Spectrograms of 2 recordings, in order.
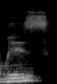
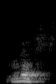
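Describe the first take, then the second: First: The word ends with a z sound. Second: The word ends with a th sound. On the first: The speaker calls it wrong. "or whiz if you can't say that th sound" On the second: The speaker calls it right. "but with"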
